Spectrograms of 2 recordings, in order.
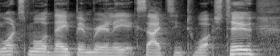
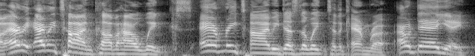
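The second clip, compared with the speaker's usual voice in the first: high, loud playful indignation; hammed-up exasperated scolding; mock outrage; 7 semitones higher, 6 dB louder than usual. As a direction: protest as if personally affronted by the wink. Mock outrage at player's wink.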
